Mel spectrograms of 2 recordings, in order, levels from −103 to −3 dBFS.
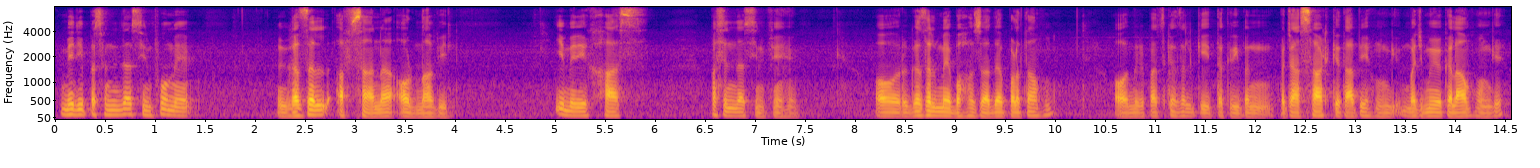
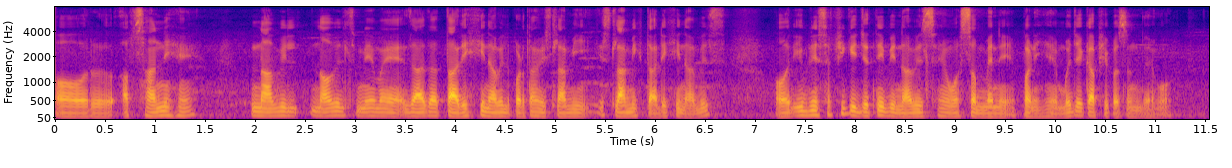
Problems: none marked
